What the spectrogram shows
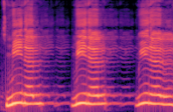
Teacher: सबको जल्दी जल्दी अदा करें सिर्फ नून पे देर लगाएं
